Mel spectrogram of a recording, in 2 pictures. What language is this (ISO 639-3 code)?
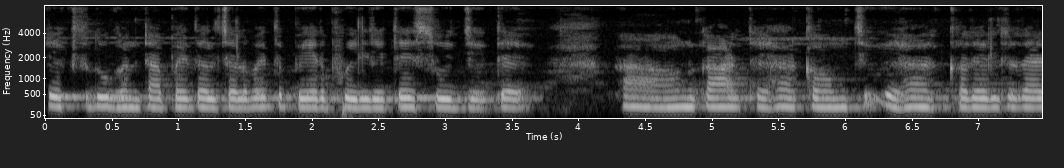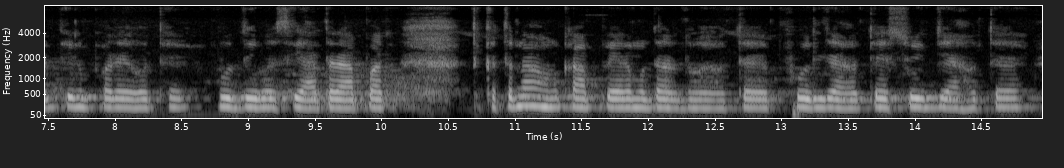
mai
